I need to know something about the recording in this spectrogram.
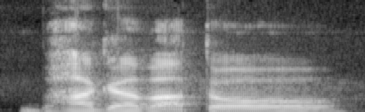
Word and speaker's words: Bhagavato: The vowel at the end of Namo and then Bhagavato and Arahato is actually long, and it needs to be clear from your pronunciation. Namo tassa Bhagavato Arahato Samma Sambuddhassa.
